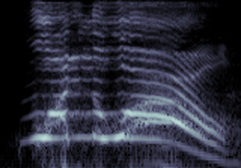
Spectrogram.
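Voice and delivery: high, drawn-out comic shout; shocked yell. Acted. Jacob waking to find the wrong bride, shocked comic yell. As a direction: explode in loud, high disbelief.

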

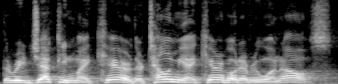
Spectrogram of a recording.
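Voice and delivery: self-justifying complaint, building heat; wounded indignation. Retold or imitated. Rejected helper stewing inside, rising indignation. Inner hurt monologue building.

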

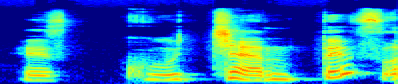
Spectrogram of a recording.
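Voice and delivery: slow, hesitant word search; drawn out while searching for the word; groping for a word. Real, not acted.

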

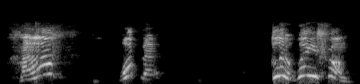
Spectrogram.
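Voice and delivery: high, loud double take; startled chief. Retold or imitated. Chief swings back to question the recruit, startled.

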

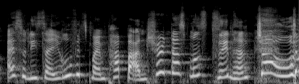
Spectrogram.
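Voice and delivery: fast, rising to a loud Ciao; hasty tipsy goodbye. Retold or imitated. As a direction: rush off with a bright farewell.

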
